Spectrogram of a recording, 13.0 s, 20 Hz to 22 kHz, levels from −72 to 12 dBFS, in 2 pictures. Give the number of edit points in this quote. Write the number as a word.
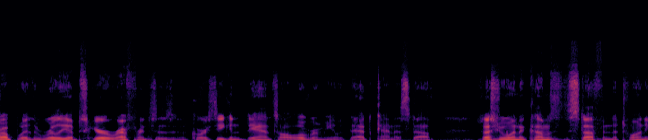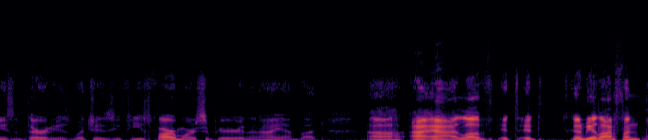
zero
